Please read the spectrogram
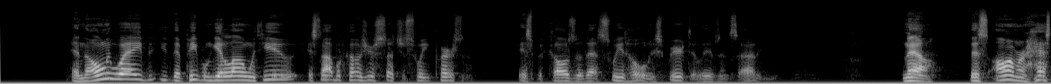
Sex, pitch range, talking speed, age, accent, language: male, 160-215 Hz, 200 wpm, 60-79, American, English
